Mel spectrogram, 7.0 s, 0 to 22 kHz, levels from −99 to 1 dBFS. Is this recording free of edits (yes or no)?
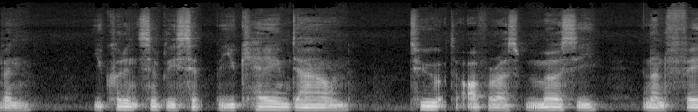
no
